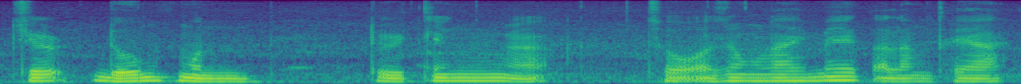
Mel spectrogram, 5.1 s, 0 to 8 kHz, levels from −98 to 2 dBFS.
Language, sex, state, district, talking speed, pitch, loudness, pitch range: Mizo, male, Mizoram, Aizawl, 165 wpm, 110 Hz, -17 LUFS, 100-115 Hz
